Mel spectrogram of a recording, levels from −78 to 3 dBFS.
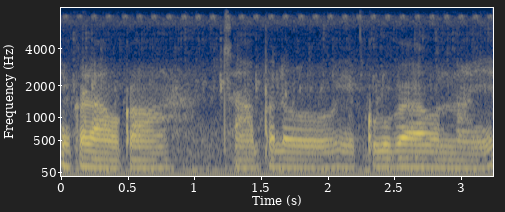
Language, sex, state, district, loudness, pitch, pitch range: Telugu, male, Andhra Pradesh, Manyam, -19 LUFS, 100 Hz, 100-105 Hz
